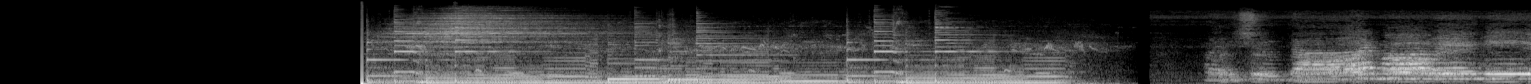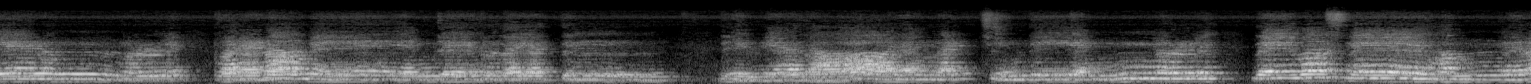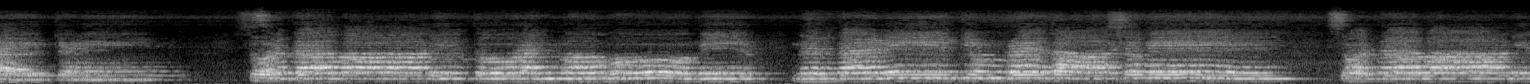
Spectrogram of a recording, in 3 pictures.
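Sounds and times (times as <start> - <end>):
choir singing a hymn: 11.9 - 45.9.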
